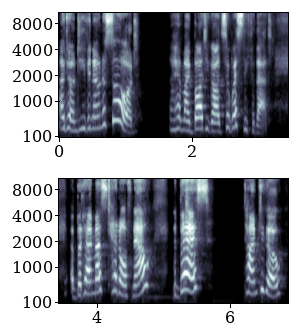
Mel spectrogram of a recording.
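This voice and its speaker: Radio play actress for a young noblewoman: high register, formal, defensive, secretly knightly and proud. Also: expressive, moderate pace, fairly bright tone. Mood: prim. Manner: earnest, protesting, ladylike formal speech.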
